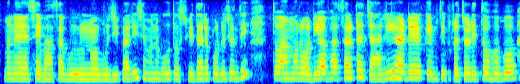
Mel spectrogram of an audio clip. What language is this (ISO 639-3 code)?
ori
